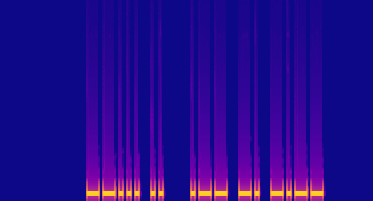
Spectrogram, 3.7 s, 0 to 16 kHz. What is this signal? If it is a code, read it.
Morse code, heard as a keyed tone, about 30 wpm, 700 Hz. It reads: 7I WNY
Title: Winter Field Day Exchanges Encore 30wpm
